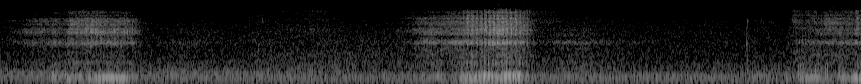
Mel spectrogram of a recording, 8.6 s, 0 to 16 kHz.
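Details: Snoring contest between Dozer and his father: rough, rattling snores on each breath in, about 15 a minute, with quiet breathing out between; ordinary snoring.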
